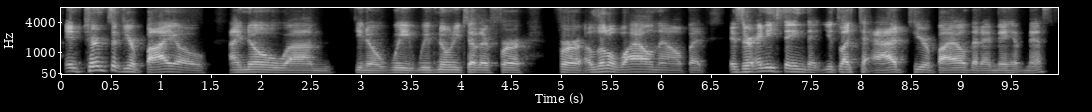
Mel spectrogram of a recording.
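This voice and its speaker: A man with a fairly low voice hosts an interview podcast. He talks earnestly and effusively, with frequent fillers and small restarts as he introduces and questions his guest. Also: normal speed, few pauses, darkish tone. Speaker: podcast host.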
